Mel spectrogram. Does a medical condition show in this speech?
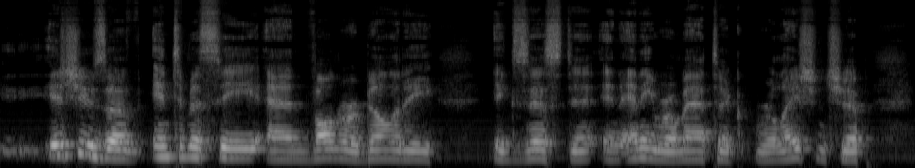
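No.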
